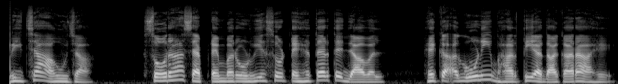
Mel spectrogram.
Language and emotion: Sindhi, neutral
